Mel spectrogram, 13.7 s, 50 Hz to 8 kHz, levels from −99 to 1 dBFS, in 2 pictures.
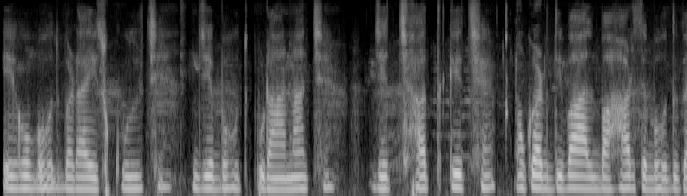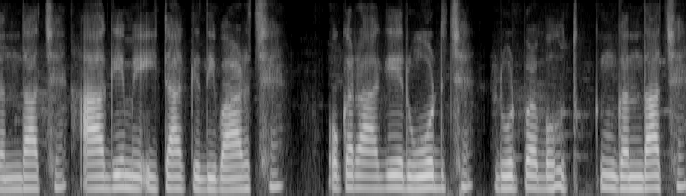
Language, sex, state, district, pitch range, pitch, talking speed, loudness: Maithili, female, Bihar, Samastipur, 180-195 Hz, 185 Hz, 155 wpm, -26 LUFS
